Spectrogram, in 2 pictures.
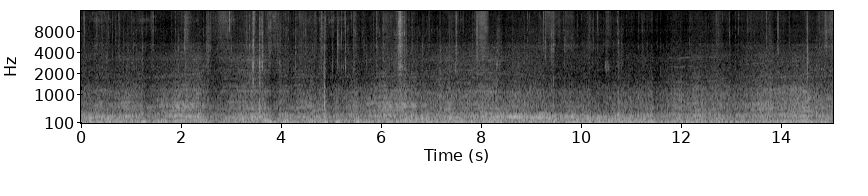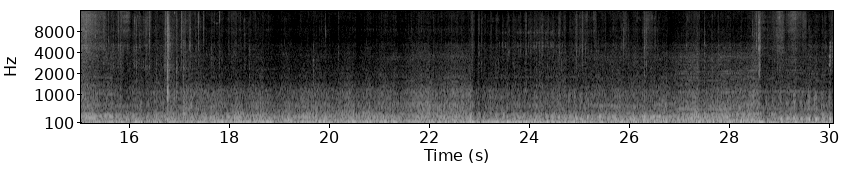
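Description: BMW F30 330i's turbocharged four-cylinder engine and tyre noise heard inside the cabin while driving, with a steady low hum and the engine's pitch rising and falling several times as it accelerates and eases off.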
